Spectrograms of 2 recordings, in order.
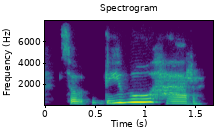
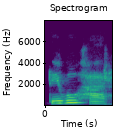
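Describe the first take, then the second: First: Dibujar with the j breathed out like an English h; Spanish j as h. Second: Dibujar whispered softly, j as a breathy h; whispered repeat. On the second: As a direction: whisper dibujar back to the class. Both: Shown as a demonstration. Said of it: "The J makes a h".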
